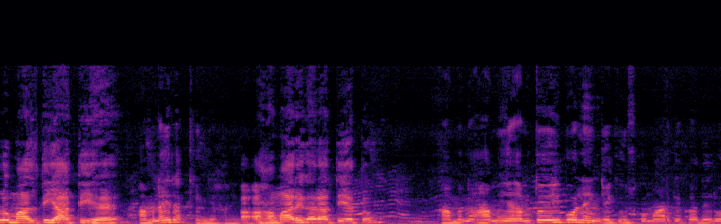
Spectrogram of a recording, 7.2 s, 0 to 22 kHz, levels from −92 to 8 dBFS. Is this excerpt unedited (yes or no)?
yes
